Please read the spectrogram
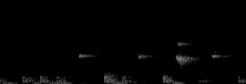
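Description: Dry-erase marker writing on a whiteboard: scratchy strokes with about four short, high squeaks as the words are written.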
